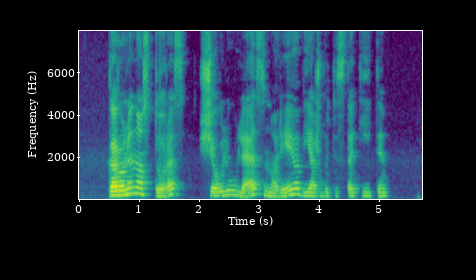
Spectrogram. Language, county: Lithuanian, Kaunas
